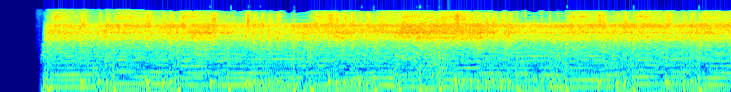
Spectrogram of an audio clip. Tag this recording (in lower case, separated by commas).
music, punk rock, rock music, angry music, heavy metal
